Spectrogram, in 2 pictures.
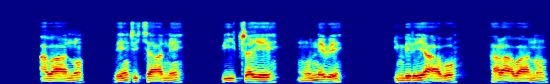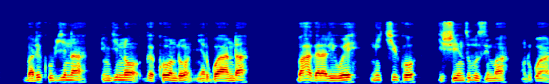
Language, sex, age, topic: Kinyarwanda, male, 25-35, health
